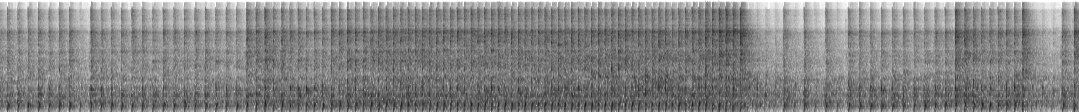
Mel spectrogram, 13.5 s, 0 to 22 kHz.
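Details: Jacobsen Chief 800 garden tractor, single cylinder, started cold to warm up for carburettor adjustment: ragged beat about four a second that keeps faltering and won't stay running; owner suspects it's running too rich.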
